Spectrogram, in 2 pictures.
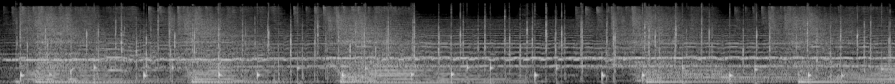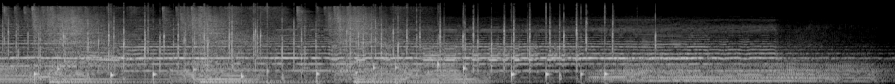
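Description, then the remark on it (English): A body percussion performance by a band, begun after a count of four: loud, steady, rhythmic claps and slaps layered over sustained pitched tones, continuing without talk for the full stretch before tapering off at the very end. “Let's give another round of applause for the ….”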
